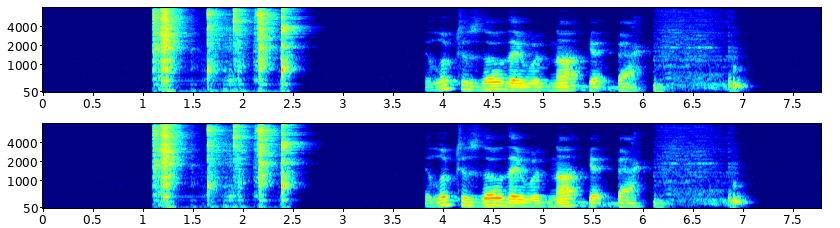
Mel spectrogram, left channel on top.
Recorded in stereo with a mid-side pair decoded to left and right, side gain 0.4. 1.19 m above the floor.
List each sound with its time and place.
1.1 s a camera shutter: 20° left, 1.1 m
3.8 s a man speaking: 35° right, 0.7 m
6.1 s a drawer: 10° left, 0.8 m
